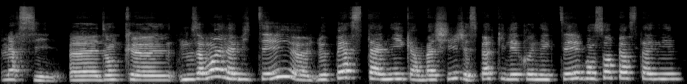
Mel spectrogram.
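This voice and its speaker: A woman hosting a live religious discussion, partly reading from notes, with a hesitant, halting delivery. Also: fairly high pitch. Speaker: host of a religious discussion show.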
